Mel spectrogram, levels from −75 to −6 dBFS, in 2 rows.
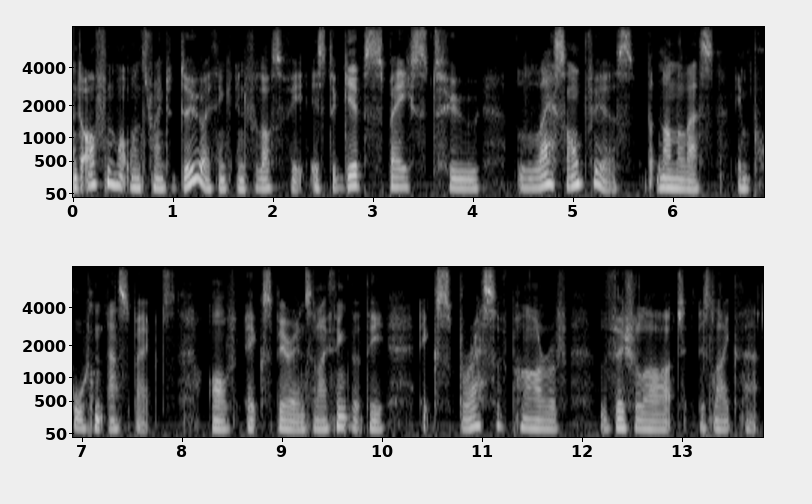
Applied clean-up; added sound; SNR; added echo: none; none; none; none.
